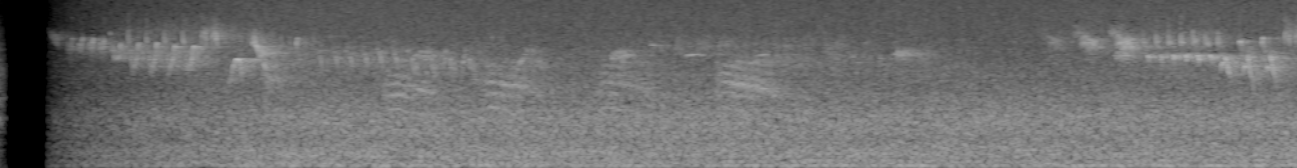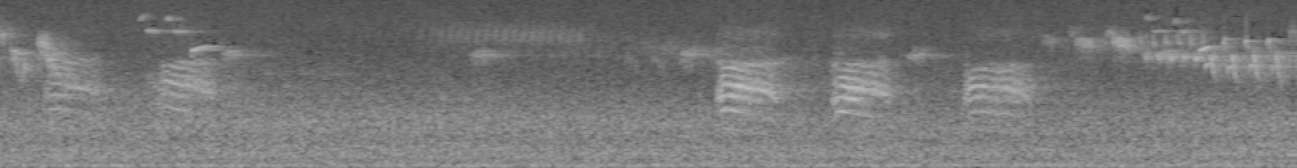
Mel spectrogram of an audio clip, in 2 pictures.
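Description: Birds calling and chirping over a steady outdoor background hiss, with three louder harsh calls in a row a few seconds before the end.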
